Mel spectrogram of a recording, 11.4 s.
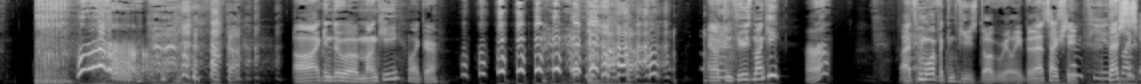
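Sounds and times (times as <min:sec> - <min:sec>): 
person imitating a horse: 0:00.4 - 0:01.6
speech: 0:01.3 - 0:02.4, 0:03.0 - 0:04.5, 0:07.1 - 0:08.4, 0:09.0 - 0:11.4
laughter: 0:01.5 - 0:02.8, 0:04.7 - 0:07.5.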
